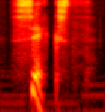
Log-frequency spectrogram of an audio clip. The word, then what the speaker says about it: sixth: Sixth. The KS and TH together. Try it.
